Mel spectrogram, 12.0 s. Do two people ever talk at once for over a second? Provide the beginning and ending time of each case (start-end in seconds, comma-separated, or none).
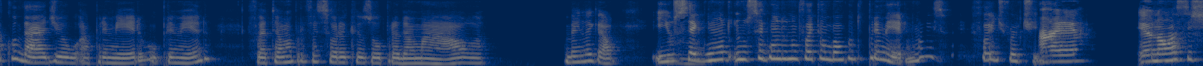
none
